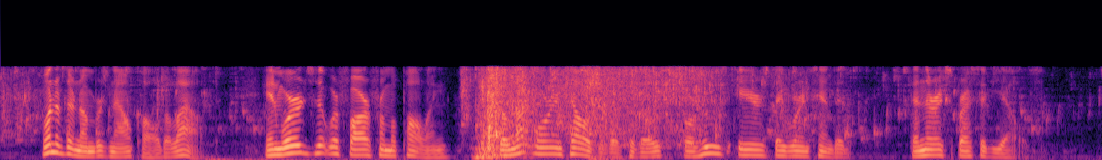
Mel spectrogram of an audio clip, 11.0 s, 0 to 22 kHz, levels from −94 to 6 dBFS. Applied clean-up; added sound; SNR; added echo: none; Bathtub (filling or washing) / Splash, splatter; 7 dB; none.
